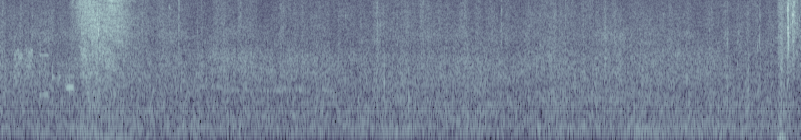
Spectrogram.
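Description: Wind rushes steadily past during a long fall through the air.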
